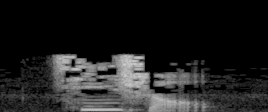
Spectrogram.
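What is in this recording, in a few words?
"亲手", Mandarin Chinese; chinese-flashcards; hsk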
